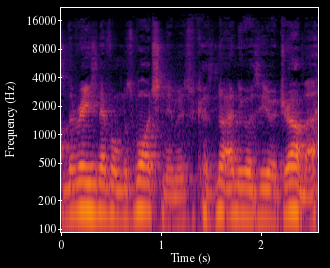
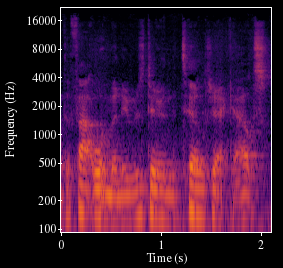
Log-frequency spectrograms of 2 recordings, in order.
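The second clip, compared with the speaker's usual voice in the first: ordinary talk, nothing marked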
